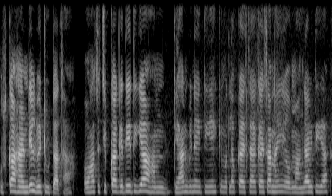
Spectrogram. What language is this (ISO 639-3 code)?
hin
